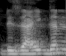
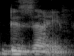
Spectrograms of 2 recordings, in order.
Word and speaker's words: design: फिर डिजाइन, DESIGN, फिर हमारा एन से पहले जी है तो हम इसको डिजाइन, डिजाइगन नहीं पढ़ते हैं, डिजाइन। तो एन से पहले अगर जी आता है ऑलमोस्ट तो वो साइलेंट होता है, ये भी आपको याद हो गया।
